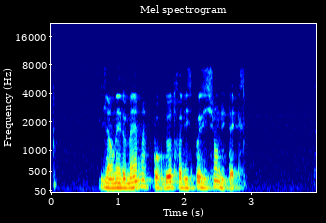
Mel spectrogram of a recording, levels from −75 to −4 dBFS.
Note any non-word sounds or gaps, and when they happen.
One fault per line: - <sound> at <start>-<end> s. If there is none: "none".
none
